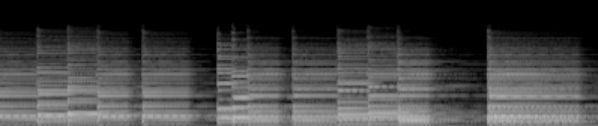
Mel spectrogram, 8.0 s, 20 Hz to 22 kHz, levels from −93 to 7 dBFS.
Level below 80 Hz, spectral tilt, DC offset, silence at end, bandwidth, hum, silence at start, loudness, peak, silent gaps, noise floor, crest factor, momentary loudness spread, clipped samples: -54 dBFS; -7.5 dB/octave; 0.3%; 0 s; 8.6 kHz; none; 0 s; -28 LUFS; -12 dBFS; none; -48 dBFS; 16 dB; 9 LU; under 0.1%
